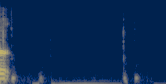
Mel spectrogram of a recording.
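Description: The tail of a spoken word, then two faint computer mouse clicks close together about a second and a half in.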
